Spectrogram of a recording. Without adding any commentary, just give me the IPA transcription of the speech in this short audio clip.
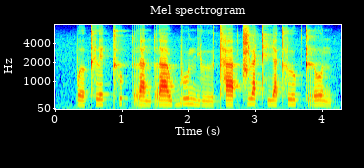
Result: p ɤː˨˩ kʰ l e˦˥ k̚ tʰ u˥˩ k̚ p r a˨˩ n p r aː˧ w b u˥˩ n j ɯː˨˩ tʰ a˦˥ ʔ t͡ɕ ɯ˥˩ a̯ kʰ i˧ a̯ kʰ l u˥˩ k̚ t r o˥˩ n

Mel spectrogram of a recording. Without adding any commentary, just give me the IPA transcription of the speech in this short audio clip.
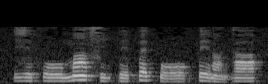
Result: ɣ ɪ˨ f oː˨ m ã˦ s i˨ p e˨ p ɛ˦ k͡p oː˨ k͡p e˦˨ ɾ ã˨ ɡ a˦

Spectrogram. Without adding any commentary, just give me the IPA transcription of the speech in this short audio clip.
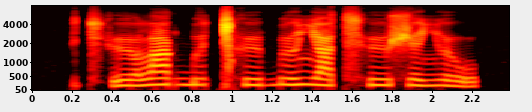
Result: t͡sʼ y lˠ a ɡ͡b ʏ ǀʰ y ɓ ʏ ʎ a t͡sʰ y ʃ e ʎ ʏ u̯

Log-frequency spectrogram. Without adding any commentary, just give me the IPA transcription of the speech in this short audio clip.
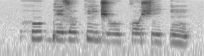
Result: h uː˦ ɡ͡b e˦ z ʊ˦ k ĩ˦ d͡ʒ uː˨ k o˦ ʃ iː˨ k͡p ũ˨

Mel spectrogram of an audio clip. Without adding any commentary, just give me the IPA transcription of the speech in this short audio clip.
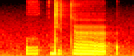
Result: o̤ k dʲ ə̤ t œ̃ː ʔ

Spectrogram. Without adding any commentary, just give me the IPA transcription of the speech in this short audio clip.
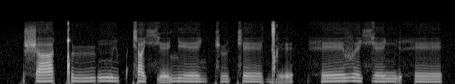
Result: ʃ a ǃ ʉː ŋ͡m i p c a ç ḛ lʲ eː ʎ c ʉ c eː ɡ͡ǀ ḛ | h eː v e ç eː ɲ ḭ h e

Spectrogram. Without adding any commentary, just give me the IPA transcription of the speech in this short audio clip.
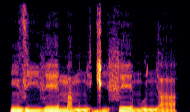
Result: ĩ˦ z iː˦ β eː˦ m a˨ m ɲ ɪ˨ ɡ iː˨ f eː˦˨ m u˨ ɲ a˨

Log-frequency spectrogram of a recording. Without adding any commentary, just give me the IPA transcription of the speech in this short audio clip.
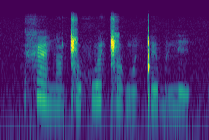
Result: x æ n ɑ̃ ǁ ʌ xʷ ɜ ǁ ʌ ɡʷ ɑ̃ ǃ ɪ b ɪ n i

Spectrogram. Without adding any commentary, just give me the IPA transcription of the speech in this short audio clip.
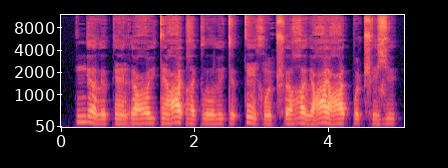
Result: nʲ ɐ l ø k ɛ̃ r œ ʕ y t ɛ̃ ʕ ɪ ʔ ʁ e k l ʊ l y t ʏ ʔ t ẽ x õ ʈ͡ʂʰ œ ʁ ə l ɪ ʕ ɛ ʕ ə ʔ p o ʈ͡ʂʰ ɪ ʑ y

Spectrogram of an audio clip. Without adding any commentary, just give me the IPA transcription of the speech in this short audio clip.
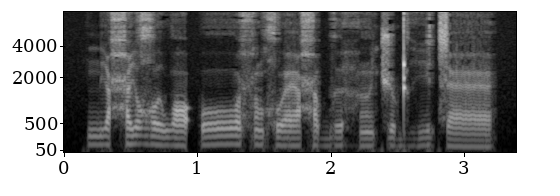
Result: n̪ i ħ i ʁʷ i w ɒ ʔ oː ħ ũ χʷ æː ħ ə b ɘ h ə̃ː t͡ʃ o ɖʱ i t͡s æː

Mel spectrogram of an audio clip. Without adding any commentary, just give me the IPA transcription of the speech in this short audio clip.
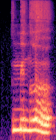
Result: mʲ ʌ n l ʌ

